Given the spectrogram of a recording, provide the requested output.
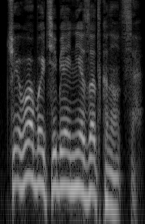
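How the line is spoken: Growling. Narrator (Russian): Коджак продолжал рычать

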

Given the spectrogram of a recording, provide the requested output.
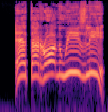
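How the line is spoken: Loud yelling over phone. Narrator (Russian): пуще прежнего орала трубка

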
